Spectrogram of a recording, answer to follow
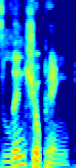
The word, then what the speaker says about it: Linköping: So we'll I know how to pronounce it's Linköping.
